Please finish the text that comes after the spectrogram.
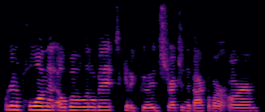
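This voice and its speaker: A woman's voice: a little high, fast, distant mic. Nasal young woman leading exercise countdowns. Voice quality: nasal, stuffed up. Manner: upbeat, encouraging, counts down steadily. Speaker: occupational therapist leading a seated exercise class. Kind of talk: instructional exercise cueing with countdowns.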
